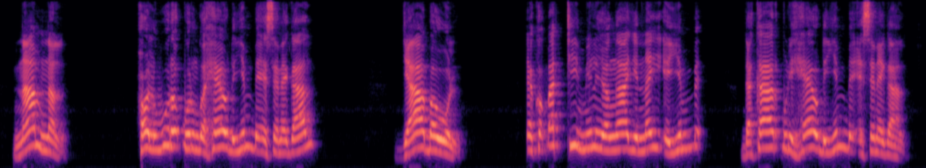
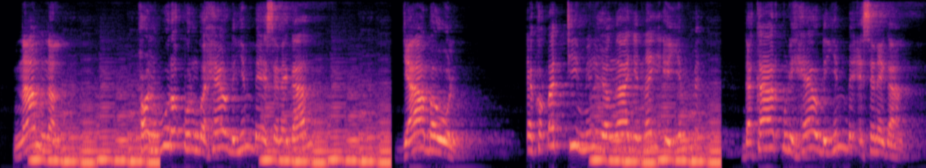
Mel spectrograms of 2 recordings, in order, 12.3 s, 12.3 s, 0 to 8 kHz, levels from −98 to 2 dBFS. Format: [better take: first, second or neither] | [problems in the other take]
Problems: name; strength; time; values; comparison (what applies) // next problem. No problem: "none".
first | background sound (Bowed string instrument); 1 dB above the speech // room echo; dies away in 0.7 s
